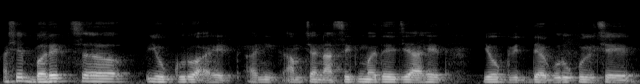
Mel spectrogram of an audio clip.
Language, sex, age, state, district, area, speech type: Marathi, male, 30-45, Maharashtra, Nashik, urban, spontaneous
